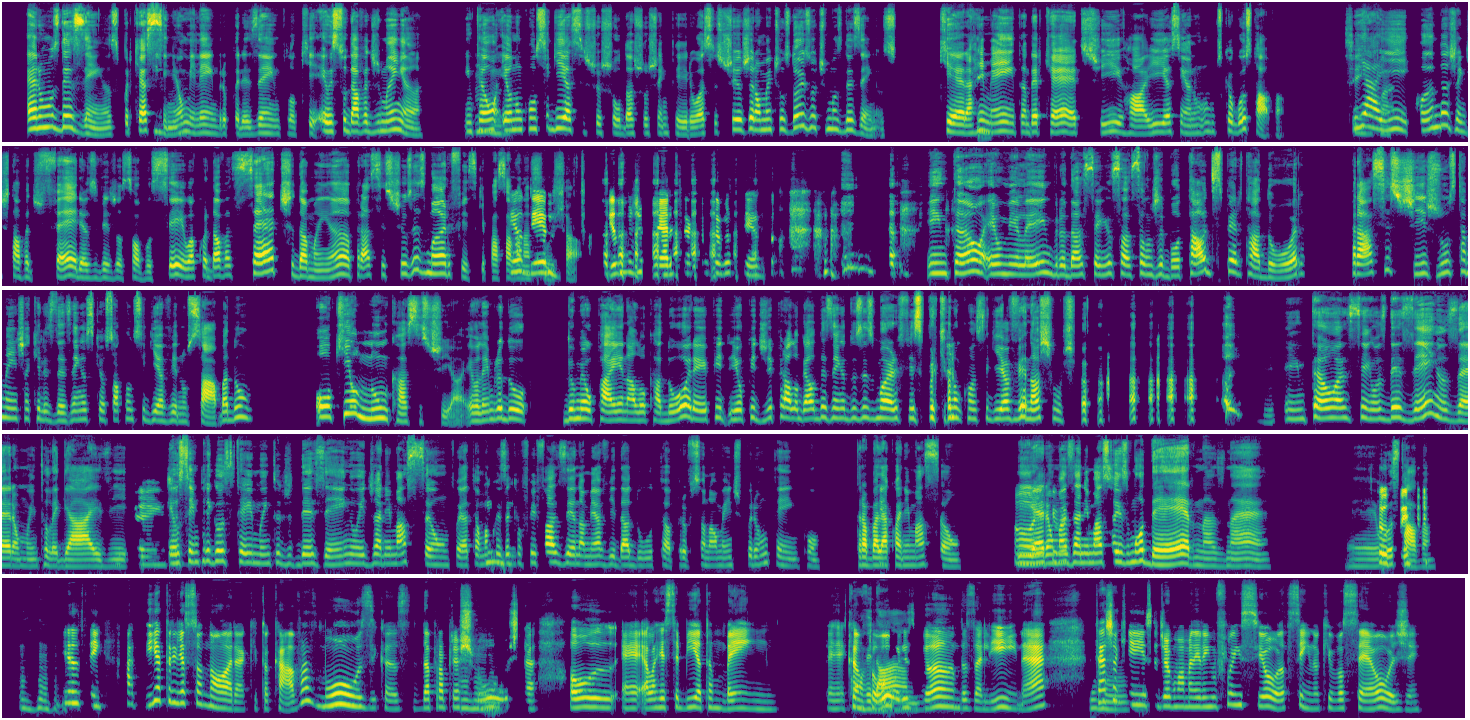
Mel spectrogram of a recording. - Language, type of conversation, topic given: Portuguese, podcast, Qual programa de TV da sua infância te dá mais saudade?
- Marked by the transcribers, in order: chuckle; laugh; chuckle; other noise; chuckle; laugh; chuckle; other background noise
